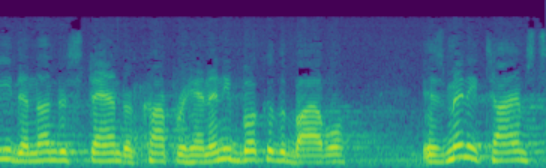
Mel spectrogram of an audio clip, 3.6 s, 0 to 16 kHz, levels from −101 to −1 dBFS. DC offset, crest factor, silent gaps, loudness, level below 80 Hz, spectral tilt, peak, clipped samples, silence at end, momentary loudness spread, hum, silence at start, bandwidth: under 0.1%; 14 dB; none; -16 LUFS; -50 dBFS; -8.5 dB/octave; -2 dBFS; under 0.1%; 0 s; 6 LU; none; 0 s; 9.4 kHz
